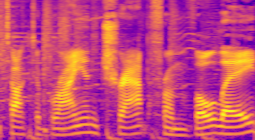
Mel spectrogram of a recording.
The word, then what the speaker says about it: Voler: to brian trapp from vole not volar vole we talk about that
